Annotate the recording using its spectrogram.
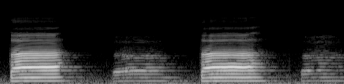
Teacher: makhrajnya ujung lidah bertemu dengan tempat tumbuhnya gigi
